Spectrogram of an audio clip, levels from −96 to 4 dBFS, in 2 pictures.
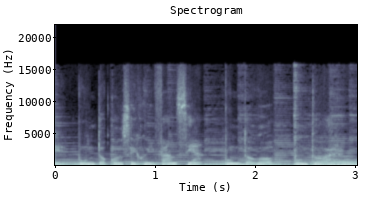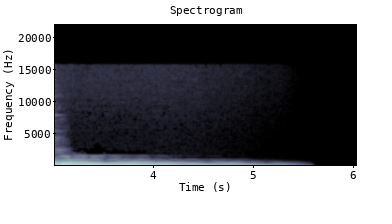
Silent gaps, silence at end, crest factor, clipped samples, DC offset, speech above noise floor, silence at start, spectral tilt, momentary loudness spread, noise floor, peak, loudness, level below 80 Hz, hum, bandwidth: none; 0.7 s; 14 dB; under 0.1%; under 0.1%; 24 dB; 0 s; -6.5 dB/octave; 12 LU; -42 dBFS; -6 dBFS; -19 LUFS; -42 dBFS; none; 16 kHz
